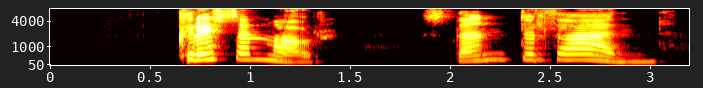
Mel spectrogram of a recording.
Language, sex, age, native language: Icelandic, female, 9, Icelandic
